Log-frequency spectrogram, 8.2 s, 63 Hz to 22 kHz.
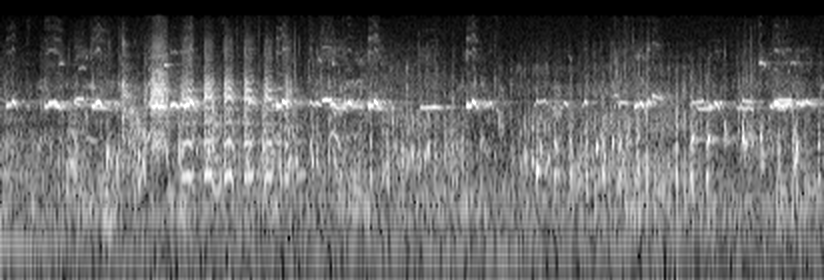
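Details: A group of Eurasian teal in courtship display at Aiguamolls de l'Empordà wetland, Spain, 25 December 2015: many overlapping short high whistles mixed with dense rattling, chattering calls from the flock.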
